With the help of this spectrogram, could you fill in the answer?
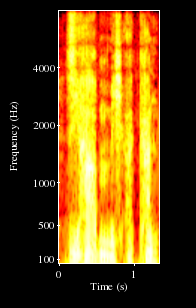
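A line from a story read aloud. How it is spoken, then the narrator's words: Stammering. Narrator (German): stammelte sie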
